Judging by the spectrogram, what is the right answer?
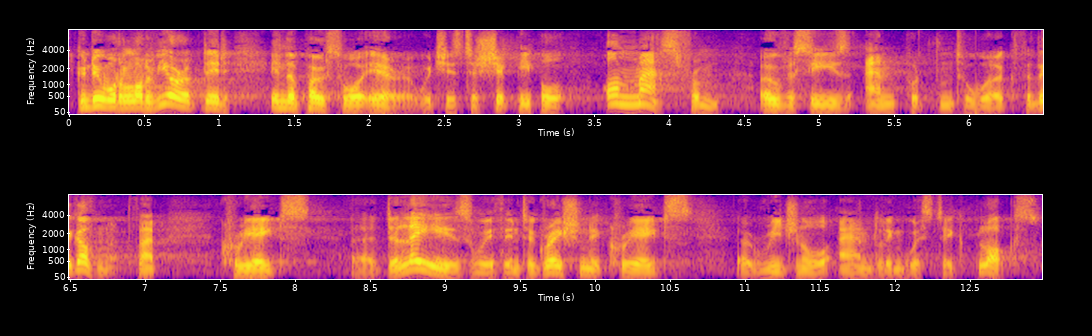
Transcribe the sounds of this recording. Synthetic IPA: jɨkɨ̃ndɨwʌɾəlɒɾʌvjʊɹəp̚d̥ɪɾɨ̃nðəpʰoʊst̚wɔɹʔɛɹɨ̰wɨt͡ʃɨz̥tʰɨʃɪpʰipəlˠ | ə̃nmæsfɹʌ̃m | ʔoʊvə˞sizɨ̃npʰʊt̪̚ð̃m̩tʰəwɜ˞kfə˞ðɨɡʌvə˞mə̰̃nðət̚kʰɹ̥ieɪts | d̥ɨleɪzwɪðɪ̃ntɨɡɹeɪʃɨ̃nɨt̚kʰɹ̥ieɪtsɹid͡ʒɨnl̩ˠɨ̃nlɪ̃ŋɡwɪstɨk̚b̥lɑ̰ks

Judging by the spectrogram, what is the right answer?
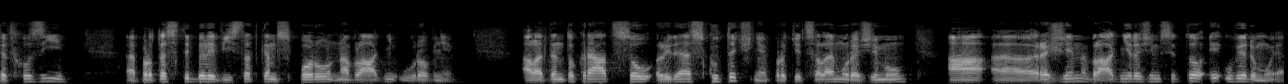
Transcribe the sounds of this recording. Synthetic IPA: ɛt̪xo̞ziː | pɾo̞t̪ɛst̪ɪbɪlɪviːslɛt̪kɛmspo̞ɾunavlaːdɲiːʔuːɾo̞vɲɪ̰ | ʔalɛt̪ɛnt̪o̞kɾaːt̪so̞wlɪdɛːskut̪ɛt͡ʃɲɛpɾo̞cɪt͡sɛlɛːmuɾɛʒɪmuʔa | ɾɛʒɪmvlaːdɲiːɾɛʒɪmsɪt̪o̞ʔɪʔuvjɛdo̞mujɛ̰

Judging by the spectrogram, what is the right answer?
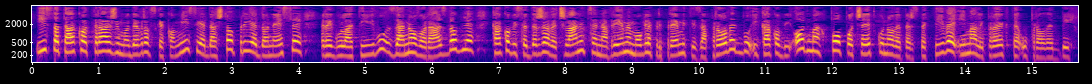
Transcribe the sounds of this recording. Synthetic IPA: ist̪o̞t̪ako̞t̪ɾaːʒimod̪e̞ʋɾo̞pske̞ko̞misije̞d̪aʃt̪o̞pɾije̞d̪o̞ne̞se̞ɾe̞ɡulˠat̪iːʋuzano̞ʋo̞ɾaːzd̪o̞bʎe̞kako̞bise̞d̪r̩ʒaʋe̞t͡ʃlanit̪se̞naʋɾje̞me̞mo̞ɡle̞pɾipɾe̞ːmit̪izapɾo̞ʋe̞d̪̚buʔikako̞biʔo̞d̪maxpo̞po̞t͡ʃe̞ːt̪kuno̞ʋe̞pe̞ɾspe̞k̚t̪iːʋe̞ʔimalipɾo̞je̞kt̪e̞ʔupɾo̞ʋe̞d̪̚bi

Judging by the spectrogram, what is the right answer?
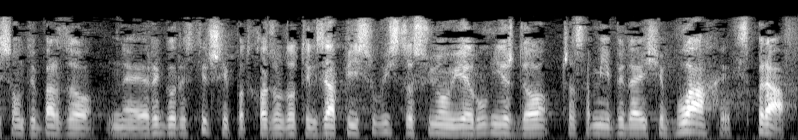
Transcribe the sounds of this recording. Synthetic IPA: sɔ̃w̃t̪ɘbaɾd̪zɔɾɘɡɔɾɘst̪ɘt͡ʂɲɛpɔt̪xɔd̪zɔ̃w̃d̪ɔt̪ɘɣzapʲisufist̪ɔsujɔ̃w̃jɛɾuvɲɛʐd̪ɔt͡ʂasamʲivɘd̪ajɛɕɛbwaxɘ̰xspɾa̰f

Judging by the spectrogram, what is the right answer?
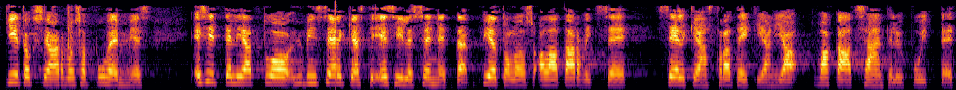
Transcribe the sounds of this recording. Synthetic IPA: kiːt̪oksiɑɑrʋoisɑpuhemːies | ʔesit̪ːeliætt̪uohyʋinselkeæst̪iesilːessenet̪ːæpiet̪olosɑ̰lɑt̪ɑrʋit̪seː | selkeænst̪rɑt̪ekiɑnjɑʋɑkɑːt̪sæːnt̪elypuit̪ːeːt̪

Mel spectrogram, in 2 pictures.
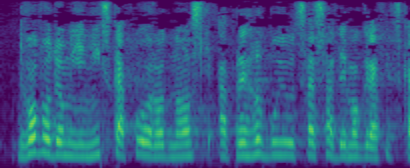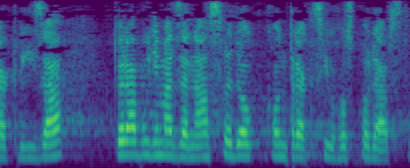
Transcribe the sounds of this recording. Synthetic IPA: d̪ʋɔʋɔd̪ɔmjɛɲiːskaːpʊɔɾɔd̪nɔscapɾɛɦl̩bujuːt͡sasad̪ɛmɔɡɾafit͡skaːkɾiːza | kt̪ɔɾaːbuɟɛmaɟzanaːslɛd̪ɔkːɔnt̪ɾakt͡siuɦɔspɔd̪aːɾst̪ʋa

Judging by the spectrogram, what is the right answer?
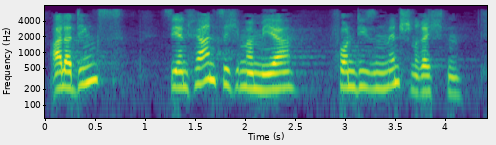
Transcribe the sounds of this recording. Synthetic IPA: ʔalɐdɪŋs | z̥iːɛntfɛɐntz̥ɪçʔɪmɐmeːɐ | fɔndiːzn̩mɛnʃn̩ʁɛçtn̩

